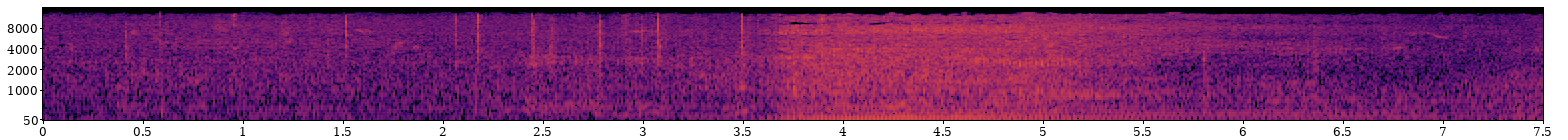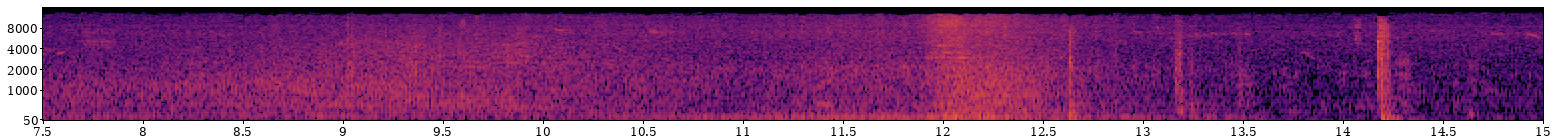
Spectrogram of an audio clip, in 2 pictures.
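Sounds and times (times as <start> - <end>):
car engine slowing down: 3.4 - 13.7.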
